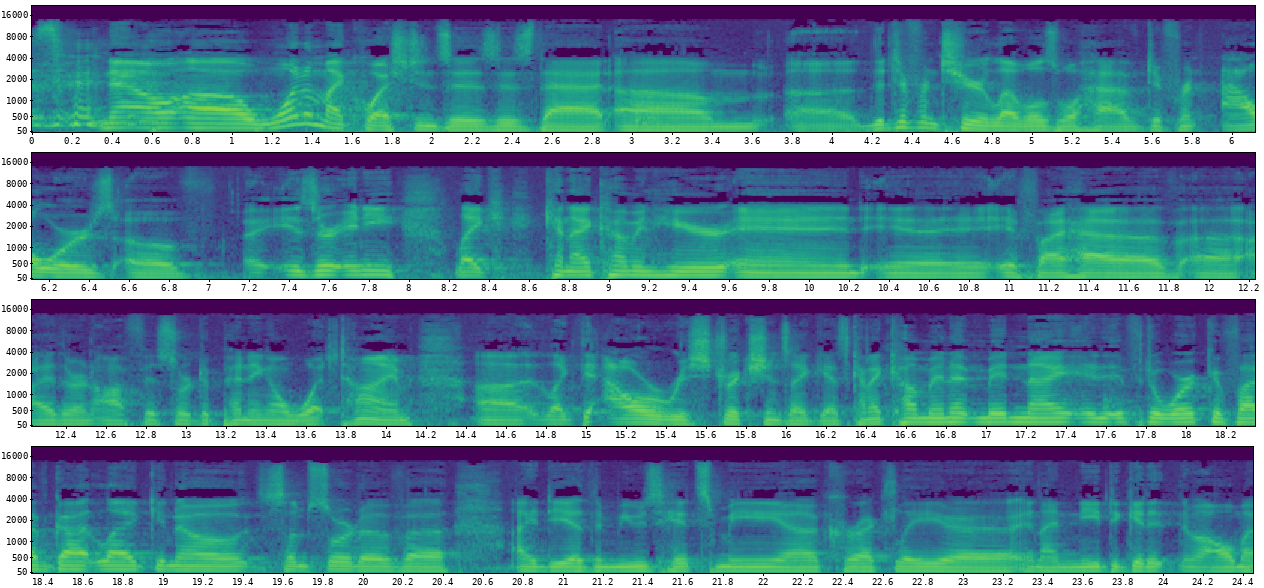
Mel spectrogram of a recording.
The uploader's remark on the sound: They recorded at the Union Club location. Union Club at 539 Broadway.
